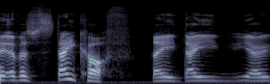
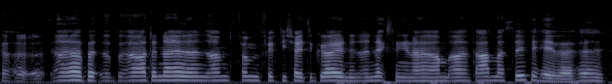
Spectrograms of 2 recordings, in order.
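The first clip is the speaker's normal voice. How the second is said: mock Cassie; 2 semitones higher, 7 dB quieter than usual. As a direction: stammer it out like a lost heroine. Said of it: "And Cassie's all like".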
